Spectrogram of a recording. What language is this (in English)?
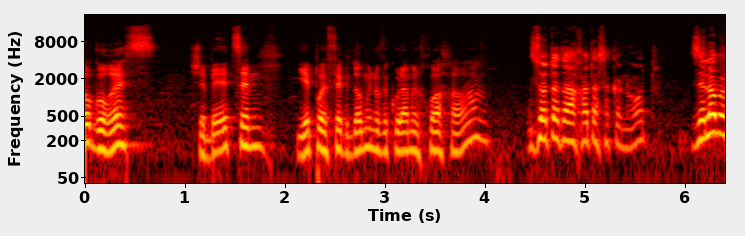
Hebrew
